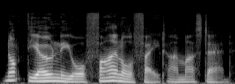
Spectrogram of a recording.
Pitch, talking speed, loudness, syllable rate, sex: 130 Hz, 230 wpm, -17 LUFS, 4.9 syllables/s, male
